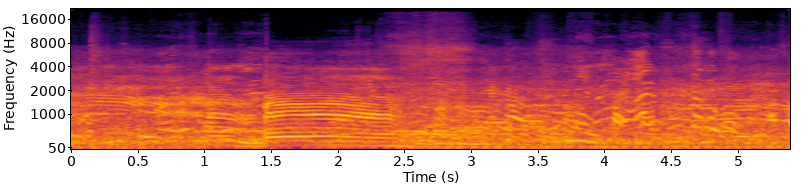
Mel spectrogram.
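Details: A deep Sahiwal bull moo sounds from a busy cattle market in Madaripur, Bangladesh, on 10 September 2024. One sustained, rich bellow lasts about a second midway, surrounded by constant talking and crowd noise.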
